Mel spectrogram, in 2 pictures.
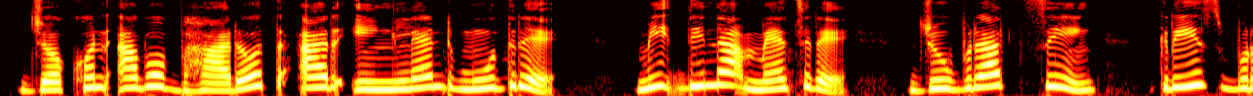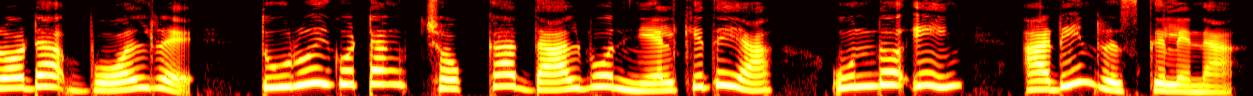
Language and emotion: Santali, happy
